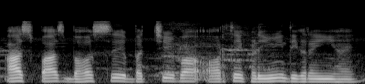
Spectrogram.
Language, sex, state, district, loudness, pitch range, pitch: Hindi, male, Uttar Pradesh, Lalitpur, -21 LUFS, 130-150 Hz, 140 Hz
